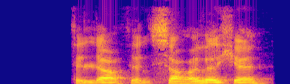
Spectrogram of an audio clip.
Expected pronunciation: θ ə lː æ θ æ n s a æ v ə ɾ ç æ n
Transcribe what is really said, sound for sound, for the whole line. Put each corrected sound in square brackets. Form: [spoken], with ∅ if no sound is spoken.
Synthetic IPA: θ ə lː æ θ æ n s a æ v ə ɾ ç æ n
